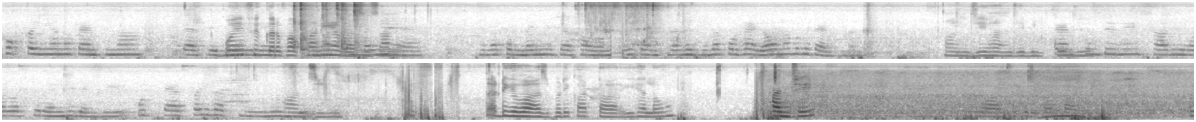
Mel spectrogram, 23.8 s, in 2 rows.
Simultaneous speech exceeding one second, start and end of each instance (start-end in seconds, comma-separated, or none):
2.2-4.0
